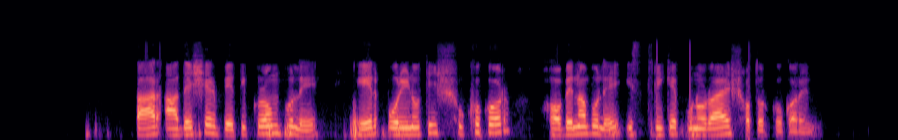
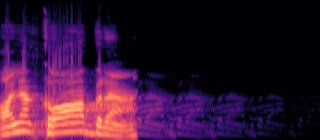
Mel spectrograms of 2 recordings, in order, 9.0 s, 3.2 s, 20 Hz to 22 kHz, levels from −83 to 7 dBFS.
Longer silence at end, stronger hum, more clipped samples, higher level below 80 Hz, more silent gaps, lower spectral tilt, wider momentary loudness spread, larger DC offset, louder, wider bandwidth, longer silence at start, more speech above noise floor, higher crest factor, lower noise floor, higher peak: second, 0.85 s vs 1.85 s; neither; second, under 0.1% vs 0.3%; about the same, -60 dBFS vs -58 dBFS; neither; first, -8.5 dB/octave vs -7 dB/octave; about the same, 10 LU vs 12 LU; neither; second, -18 LUFS vs -10 LUFS; second, 6.8 kHz vs 16 kHz; first, 1.35 s vs 0 s; second, 33 dB vs 62 dB; about the same, 18 dB vs 14 dB; second, -50 dBFS vs -71 dBFS; about the same, -2 dBFS vs 0 dBFS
